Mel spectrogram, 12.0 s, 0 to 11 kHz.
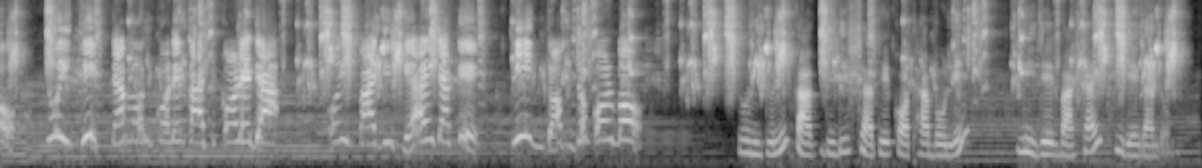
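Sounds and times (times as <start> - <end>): cartoon character voice: 0.0 - 6.4
bird chirping: 0.0 - 12.0.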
